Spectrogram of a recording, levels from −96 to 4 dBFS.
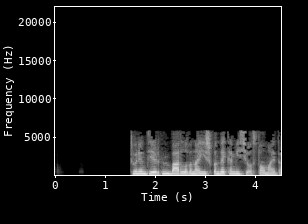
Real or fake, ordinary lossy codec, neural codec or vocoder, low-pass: fake; MP3, 24 kbps; codec, 16 kHz, 0.3 kbps, FocalCodec; 7.2 kHz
